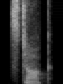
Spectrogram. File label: "stock", Indian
